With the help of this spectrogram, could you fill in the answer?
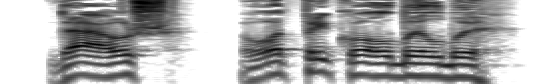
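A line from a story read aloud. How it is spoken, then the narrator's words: Loud laughter. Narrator (Russian): захохотал Женя, представив себе такую картину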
